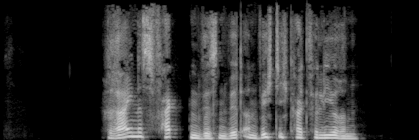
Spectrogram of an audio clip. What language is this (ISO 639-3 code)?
deu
